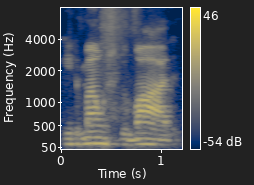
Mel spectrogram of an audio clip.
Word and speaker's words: Irmãos: And so this cigar, Irmãos is how it's pronounced. It means brothers of the sea in Portuguese.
